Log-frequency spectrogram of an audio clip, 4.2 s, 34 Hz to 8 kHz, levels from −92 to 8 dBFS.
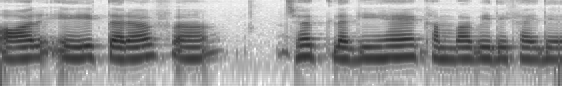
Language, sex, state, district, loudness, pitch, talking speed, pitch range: Hindi, female, Uttar Pradesh, Muzaffarnagar, -17 LUFS, 205 Hz, 170 wpm, 200-225 Hz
